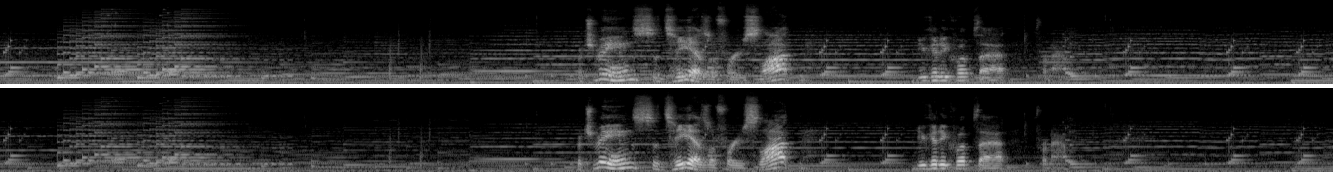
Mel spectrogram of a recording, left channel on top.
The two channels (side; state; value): both; normal; correlation 0.35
